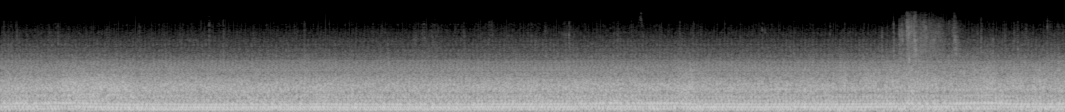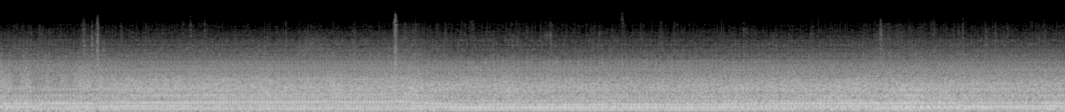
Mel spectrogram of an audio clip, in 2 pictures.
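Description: Tyres rumble over a rough road.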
